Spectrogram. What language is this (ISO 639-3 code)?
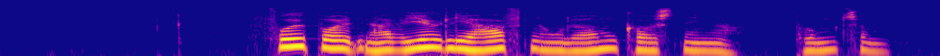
dan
